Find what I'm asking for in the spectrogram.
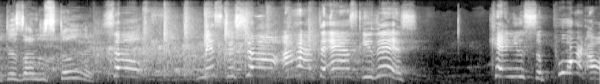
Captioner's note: audience applauding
